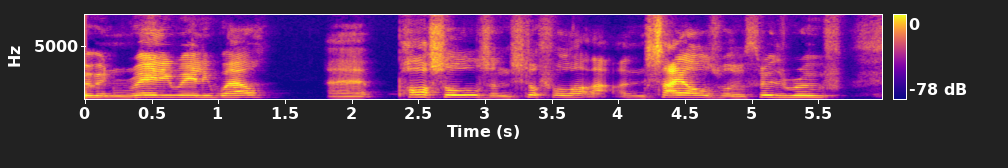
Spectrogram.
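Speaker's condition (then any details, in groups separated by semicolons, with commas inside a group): No condition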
